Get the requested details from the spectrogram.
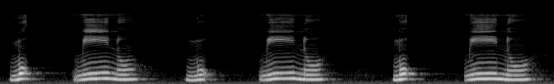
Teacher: तो ये हमजा पे हम झटका देंगे। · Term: हमजा साकिन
